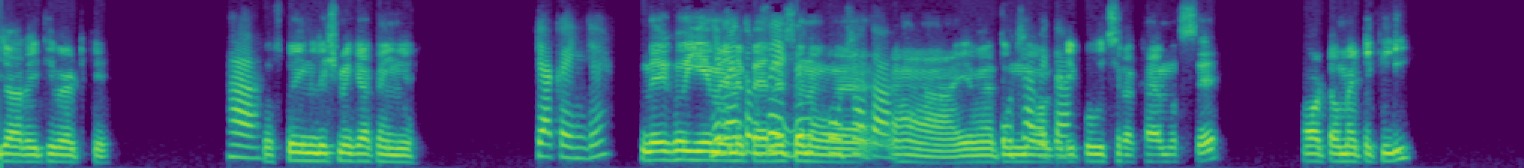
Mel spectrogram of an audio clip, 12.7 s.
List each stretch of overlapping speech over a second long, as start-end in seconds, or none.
5.9-7.4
